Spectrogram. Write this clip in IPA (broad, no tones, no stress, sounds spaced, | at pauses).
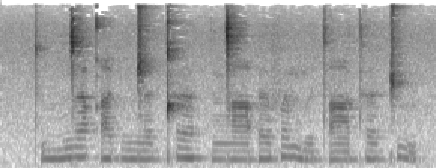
tʼ u ŋ͡ǀ ʌ qʼ ə˞ p ʊ ŋ͡ǁ ʌ ǃʰ ʌ | ŋ͡ǀ ɑ ʔ ʌ f ʌ m ʊ tʼ ɑ tʰ ʌ ǁ u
